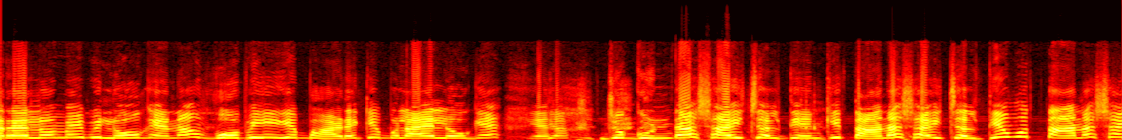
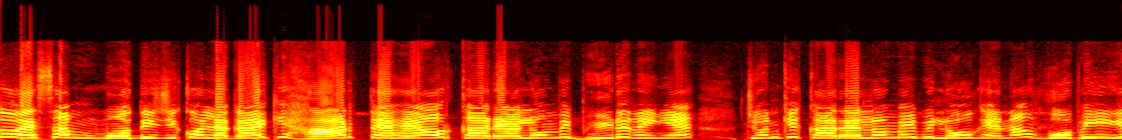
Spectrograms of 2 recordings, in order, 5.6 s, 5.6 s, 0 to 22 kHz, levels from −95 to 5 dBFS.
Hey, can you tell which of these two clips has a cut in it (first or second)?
first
